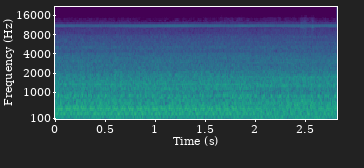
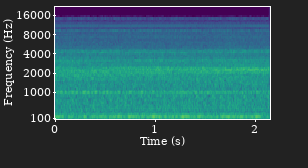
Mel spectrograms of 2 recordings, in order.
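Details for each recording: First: Weiler Matador SV (1972) lathe machining a generator motor coupling, after turning the cutting insert following a bad-sounding cut; steady, even machining hum without chatter, a smooth normal cut. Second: 1972 Weiler Matador SV lathe, slow fine facing cut on a generator motor coupling: steady harsh hiss with thin high ringing, bad sound and rough finish from a worn insert, improved after rotating it.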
